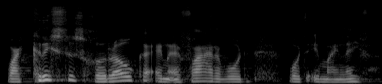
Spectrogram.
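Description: A man preaching a sermon, building from calm reflection to rising, emphatic preaching. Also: medium pitch, normal speed. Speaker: pastor.

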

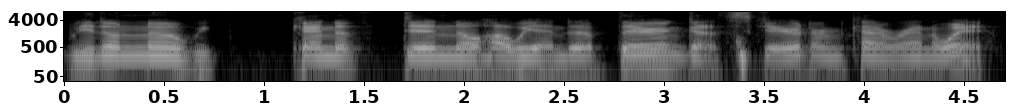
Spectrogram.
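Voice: medium pitch, level tone, creaky, fairly bright tone, clean tone, no echo, clean studio sound, recorded from a distance, pitched above the performer's own voice. A game master voicing a group of nervous freed cultists who stammer and hesitate. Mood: timid, grateful. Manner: hesitant, halting with ums.

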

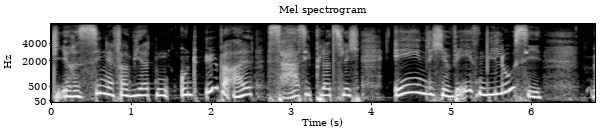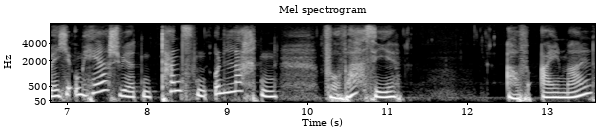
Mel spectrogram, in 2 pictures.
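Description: Woman storyteller, bedtime story, breathy half-whisper, slow and lively in melody, dry close mic. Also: mid-range voice, no room sound. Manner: soft, slow, soothing.

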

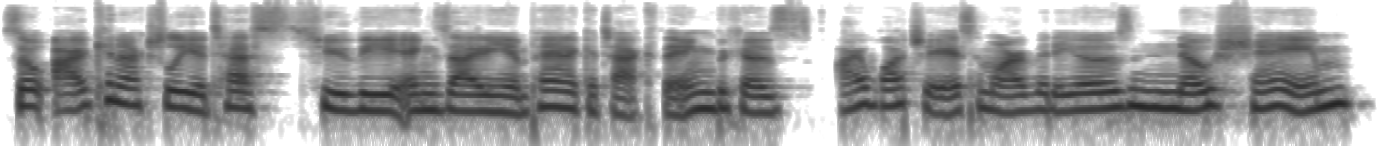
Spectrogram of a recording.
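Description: A woman's voice: medium pitch, normal speed, no room sound. A woman co-hosting a podcast in casual chat, chatty and reading research notes aloud. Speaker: podcast co-host.

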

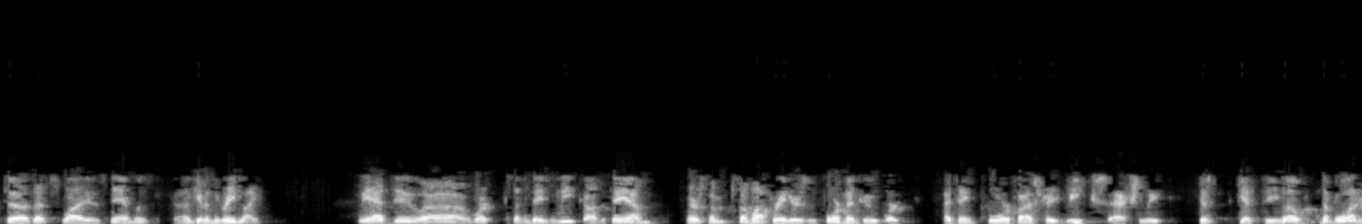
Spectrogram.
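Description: Man, interview guest, bad phone line, tinny narrow sound, slightly rough voice, hesitant explanations. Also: medium pitch. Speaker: interviewee, dam quality control specialist. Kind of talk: casual explanatory interview answers. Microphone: phone call.

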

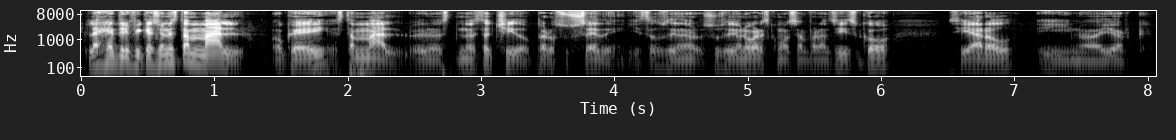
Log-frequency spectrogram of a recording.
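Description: A man's voice: on the low side, fairly quick, pushed and bright. A young Mexican man co-hosting a podcast, joking loosely and using crude slang. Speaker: podcast co-host. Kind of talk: casual chat.

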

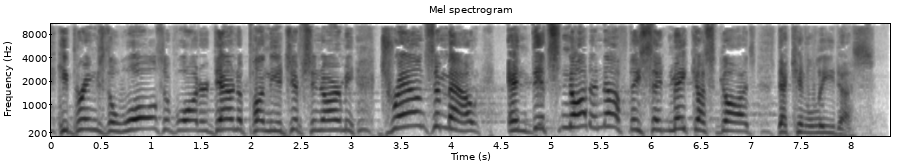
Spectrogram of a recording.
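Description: A man preaching a sermon with a strikingly high-pitched voice. He swings between loud, emphatic lines and quiet, hushed asides. His voice rings out with a long reverb, as in a large hall. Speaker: pastor.

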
